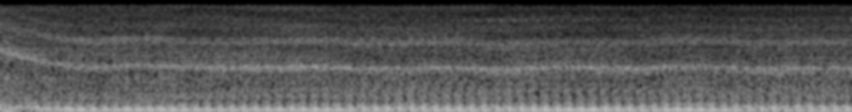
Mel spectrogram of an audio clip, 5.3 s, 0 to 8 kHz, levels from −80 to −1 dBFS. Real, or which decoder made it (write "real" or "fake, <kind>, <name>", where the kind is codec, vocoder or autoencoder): real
